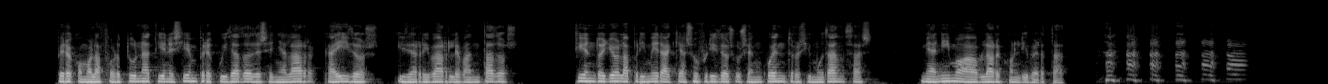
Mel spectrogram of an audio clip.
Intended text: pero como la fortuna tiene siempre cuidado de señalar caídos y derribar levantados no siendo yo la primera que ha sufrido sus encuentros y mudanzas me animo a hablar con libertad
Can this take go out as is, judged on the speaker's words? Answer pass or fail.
fail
